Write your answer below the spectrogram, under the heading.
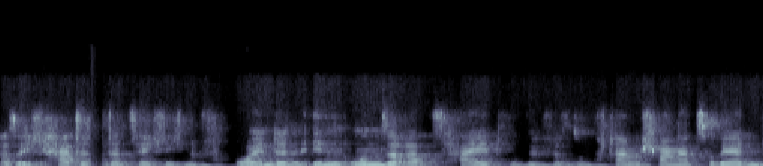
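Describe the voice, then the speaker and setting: A woman at a fairly quick pace, fairly even intonation, audible room echo and noticeable background noise. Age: 30s. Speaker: adoptive mother, clinical research worker. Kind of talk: interview, personal story.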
